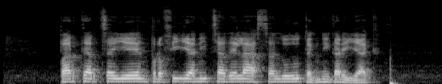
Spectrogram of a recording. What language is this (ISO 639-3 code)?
eus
